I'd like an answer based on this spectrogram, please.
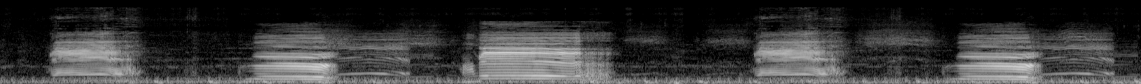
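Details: Cattle moo loudly in drawn-out calls, roughly one every two seconds, while grazing in an open grassy field alongside goats, buffalo and monkeys; cow.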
